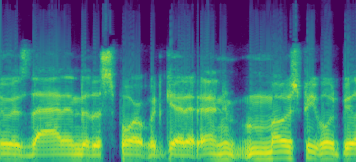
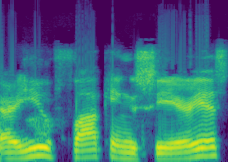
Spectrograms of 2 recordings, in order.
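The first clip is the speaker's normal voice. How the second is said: acted angry outburst, higher; 4 semitones higher than usual. Retelling missing the goal, imitating own angry outburst. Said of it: "that just fucking pissed me off".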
